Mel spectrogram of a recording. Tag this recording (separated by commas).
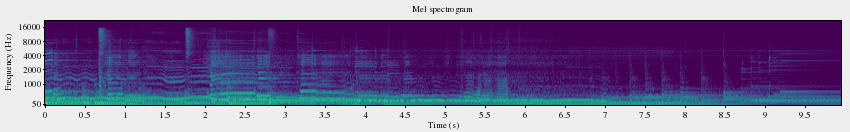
Music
